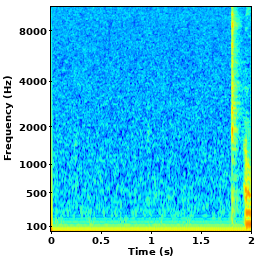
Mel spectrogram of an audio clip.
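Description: A steady low hum, with one sharp click near the end.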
